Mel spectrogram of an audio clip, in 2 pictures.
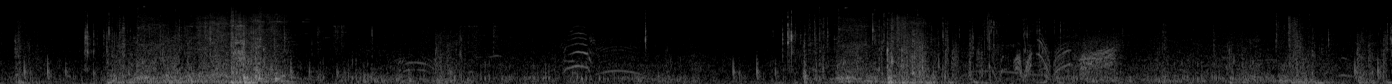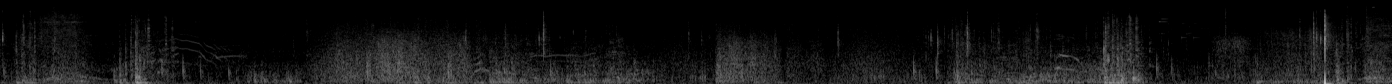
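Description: Bicycle tyres roll and whir over a hard ramp.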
